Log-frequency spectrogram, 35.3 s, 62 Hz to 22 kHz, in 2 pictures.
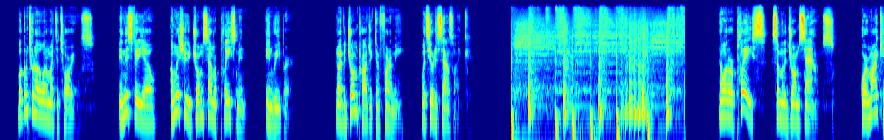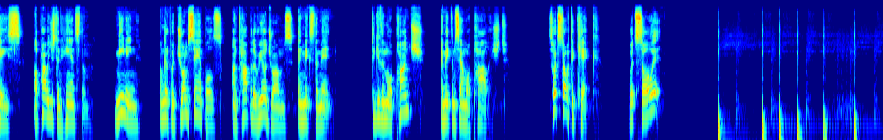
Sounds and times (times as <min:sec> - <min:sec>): Speech: 0:00.4 - 0:05.9, 0:06.7 - 0:09.5, 0:14.4 - 0:24.4, 0:25.1 - 0:27.9, 0:28.7 - 0:31.0.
